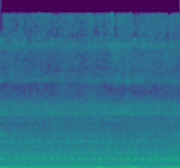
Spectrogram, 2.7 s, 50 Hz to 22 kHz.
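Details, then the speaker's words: 1980 Chevy Luv truck engine, sitting 25 years and first started, without coolant: low steady idle rumble with no knocks or misses, smoke clearing; normal idle. "that's a good running little motor other than all the smoke it's going away a little"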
